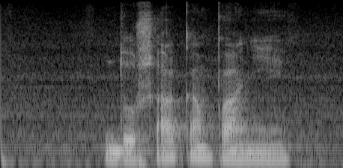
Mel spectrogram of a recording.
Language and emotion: Russian, neutral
